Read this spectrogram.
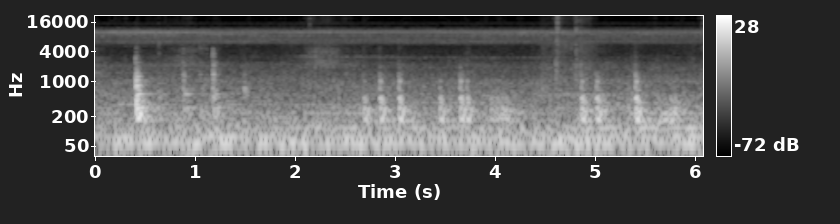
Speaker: Okay, so we replicate the noise, and it is the sway bar or sway bar link. That's the sway bar link right there. Okay, so sway bar link's making that noise.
